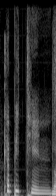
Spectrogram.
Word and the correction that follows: captain's: Not capi, captain, dos sílabas.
